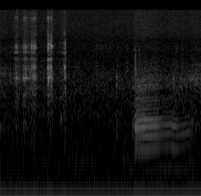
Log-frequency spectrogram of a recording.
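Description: A few faint, sharp clicks of small old coins knocking together as they are handled in the fingers, in the first half-second or so. Near the end comes a man's brief drawn-out hesitation sound.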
